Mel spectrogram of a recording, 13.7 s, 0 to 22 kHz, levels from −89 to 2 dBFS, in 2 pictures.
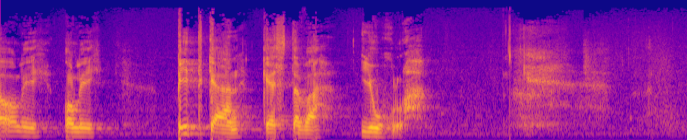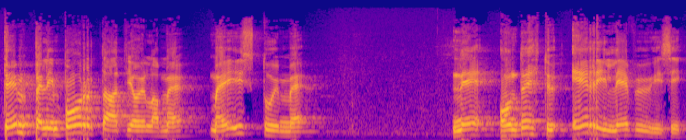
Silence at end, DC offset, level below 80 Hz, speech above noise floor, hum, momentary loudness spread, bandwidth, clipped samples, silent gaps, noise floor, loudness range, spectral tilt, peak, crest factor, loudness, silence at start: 0 s; under 0.1%; -52 dBFS; 32 dB; none; 14 LU; 17.5 kHz; under 0.1%; none; -47 dBFS; 7 LU; -2.5 dB/octave; -2 dBFS; 14 dB; -15 LUFS; 0 s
